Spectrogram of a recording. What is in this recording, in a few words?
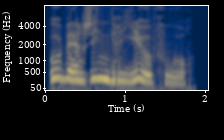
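"aubergine grillee au four", French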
